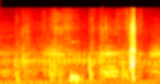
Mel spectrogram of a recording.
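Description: Quiet outdoor pause in a conversation: faint footsteps on a dirt track and a short vocal sound from a man about a second in.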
